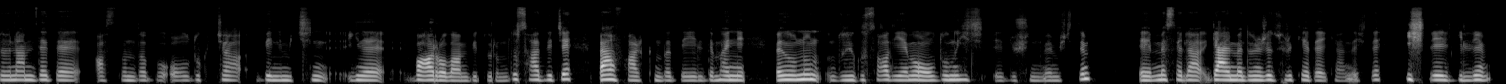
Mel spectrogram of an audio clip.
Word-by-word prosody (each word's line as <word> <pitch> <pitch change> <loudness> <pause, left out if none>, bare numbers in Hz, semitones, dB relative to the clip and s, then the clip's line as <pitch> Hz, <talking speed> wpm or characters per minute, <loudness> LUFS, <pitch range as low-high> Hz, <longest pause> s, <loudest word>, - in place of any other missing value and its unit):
dönemde 205 0 0
de 195 -2 -3
aslında 195 +1 -9
bu 185 - -12
oldukça 195 +1 -8 0.2
benim 195 -1 0
için, 190 +2 -7
ııı, 185 - -5 0.2
yine 195 -1 0 0.2
var 205 -1 +4
olan 180 -2 +1
bir 185 - -10
durumdu. 180 +5 -6
Sadece 215 +2 0 0.3
ben 225 +1 +9
farkında 190 -1 -7
değildim. 185 +1 -5
Hani, 200 -1 +3 0.3
ben 200 - +6
onun 220 +1 +7 0.2
duygusal 200 +1 -3
yeme 200 0 +1
olduğunu 200 +1 +3
hiç, 210 -2 -3
eee, 175 0 -15
düşünmemiştim. 180 +6 -4 0.5
Eee, 190 -1 +3
mesela 205 -1 0
gelmeden 205 -2 +5
önce 200 +1 +3
Türkiye'deyken 185 -3 -6
de, - - -9
işte, 215 +4 -9 0.3
işle 210 -2 +2
ilgili 200 +2 -1
200 Hz, 140 wpm, -23 LUFS, 185-210 Hz, 0.5 s, ben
